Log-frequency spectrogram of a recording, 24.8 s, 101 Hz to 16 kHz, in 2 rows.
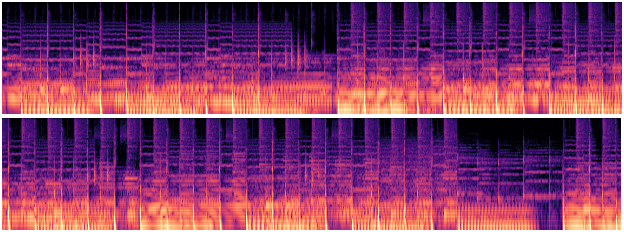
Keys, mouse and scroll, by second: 0.5-0.8 middle drag, 1.0-1.3 scroll up 3, 1.3 click, 1.6-1.9 scroll down 1, 1.9-4.6 middle drag, 4.6 F4, 8.6-9.9 middle drag, 9.9-12.5 drag, 15.1-15.5 drag, 15.8-20.5 middle drag, 20.5-21.1 drag, 21.1-21.6 middle drag, 21.6 click, 23.0 F4.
